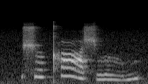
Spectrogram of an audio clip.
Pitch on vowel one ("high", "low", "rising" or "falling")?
high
